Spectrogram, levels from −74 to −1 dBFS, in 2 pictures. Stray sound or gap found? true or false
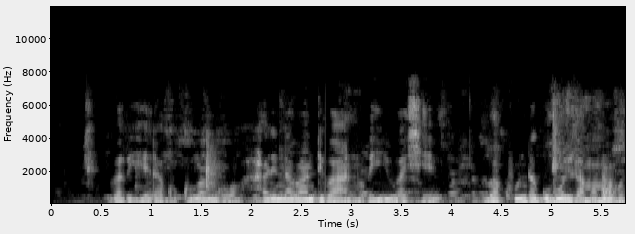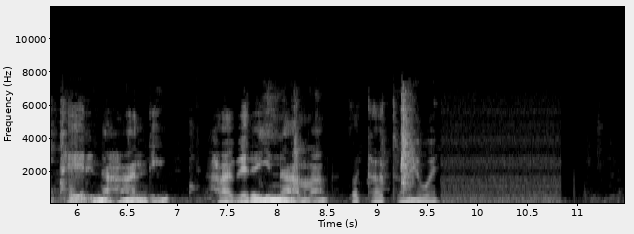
false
